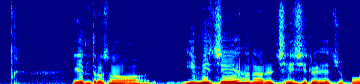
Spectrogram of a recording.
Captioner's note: speaking korean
